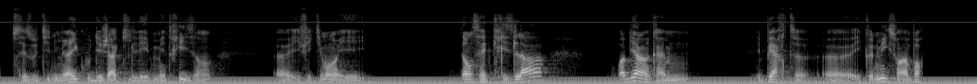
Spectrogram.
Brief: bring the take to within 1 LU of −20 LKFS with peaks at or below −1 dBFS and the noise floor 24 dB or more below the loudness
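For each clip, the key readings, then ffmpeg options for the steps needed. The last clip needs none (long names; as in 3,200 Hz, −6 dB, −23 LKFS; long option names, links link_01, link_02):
mains hum 60 Hz; hum harmonics up to 300 Hz; level of the hum −27 dBFS; interfering tone 7,300 Hz; level of the tone −53 dBFS; integrated loudness −26.0 LKFS; sample peak −9.0 dBFS; target loudness −20.0 LKFS
→ -af "bandreject=frequency=60:width_type=h:width=4,bandreject=frequency=120:width_type=h:width=4,bandreject=frequency=180:width_type=h:width=4,bandreject=frequency=240:width_type=h:width=4,bandreject=frequency=300:width_type=h:width=4"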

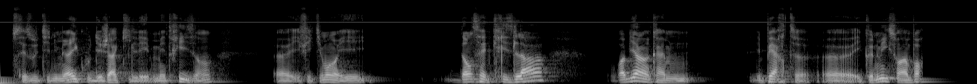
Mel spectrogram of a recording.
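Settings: mains hum none found; interfering tone 7,300 Hz; level of the tone −53 dBFS
→ -af "bandreject=frequency=7300:width=30"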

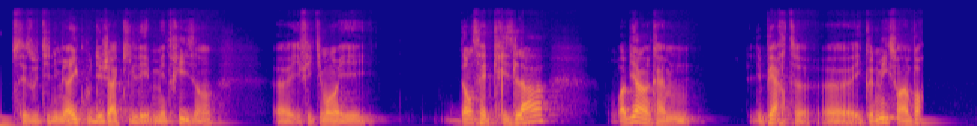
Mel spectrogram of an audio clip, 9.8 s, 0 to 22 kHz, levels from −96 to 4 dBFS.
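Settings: interfering tone none found; integrated loudness −26.0 LKFS; sample peak −9.5 dBFS; target loudness −20.0 LKFS
→ -af "volume=6dB"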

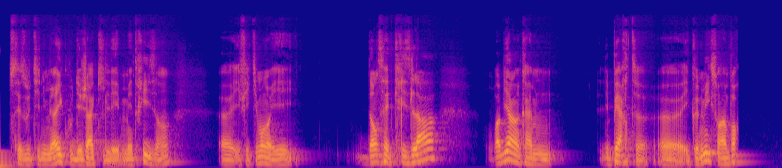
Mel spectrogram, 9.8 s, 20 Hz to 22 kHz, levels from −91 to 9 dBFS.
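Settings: integrated loudness −20.0 LKFS; sample peak −3.5 dBFS; background noise floor −73 dBFS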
